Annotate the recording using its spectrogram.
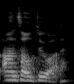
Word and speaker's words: Anzaldúa: So you mentioned Gloria Anzaldúa. Am I saying that correctly? – It's a hard one. It's Anzaldúa.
